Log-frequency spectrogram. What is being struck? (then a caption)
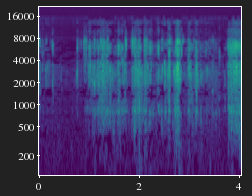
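Thin plastic carrier bag. Fingers with long nails tear and crinkle a thin, empty, partly torn orange plastic carrier bag with a Kwantum print. After a near-silent start, dense bright crackling and crunching bursts fill the clip with no low end, ending in a loud final rustle.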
